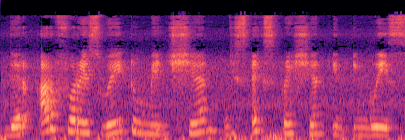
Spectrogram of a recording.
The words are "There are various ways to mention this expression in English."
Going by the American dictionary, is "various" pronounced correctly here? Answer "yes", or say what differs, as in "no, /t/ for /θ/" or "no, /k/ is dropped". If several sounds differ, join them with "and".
no, /f/ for /v/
